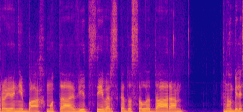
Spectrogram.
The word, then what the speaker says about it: Бахмут: бахмута чи бахмута Перепрошую ви завжди мене виправляєте що в місцеві кажуть Бахмут і наголос Саме так треба ставити Буду намагатися запам'ятати це постійно постійно не там ставлю наголос не так наголошую Бахмут має бути Бахмут так Отож тут далі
